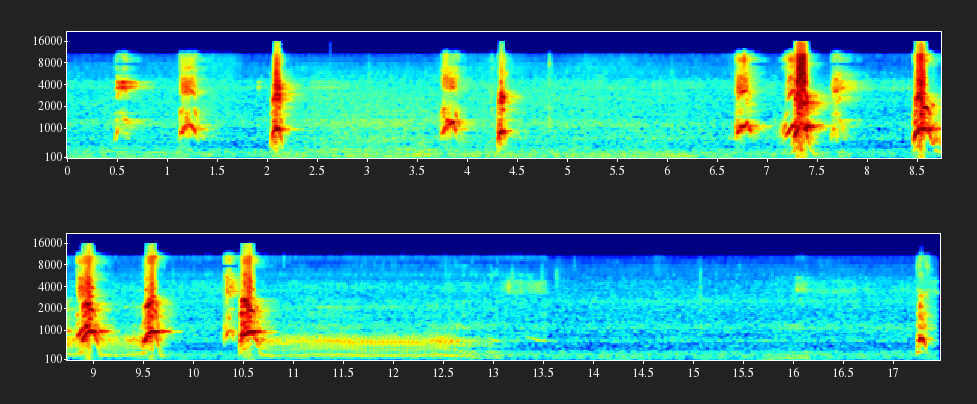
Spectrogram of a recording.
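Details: Eight-year-old female poodle, kept as a pet, barking while chewing imaginary gum: short sharp barks scattered singly and in quick clusters, with a smeared chewing-like rustle between barks near the middle.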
